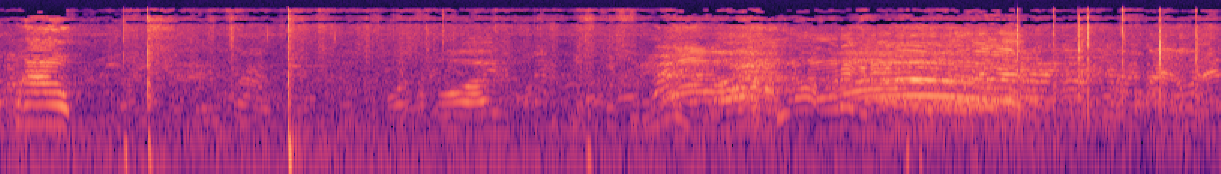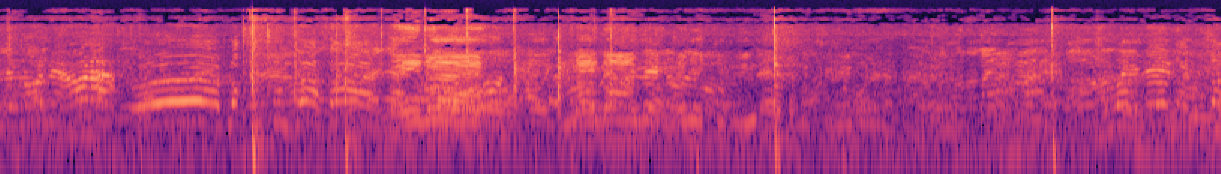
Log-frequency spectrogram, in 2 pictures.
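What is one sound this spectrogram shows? A ball is struck with sharp thumps.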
